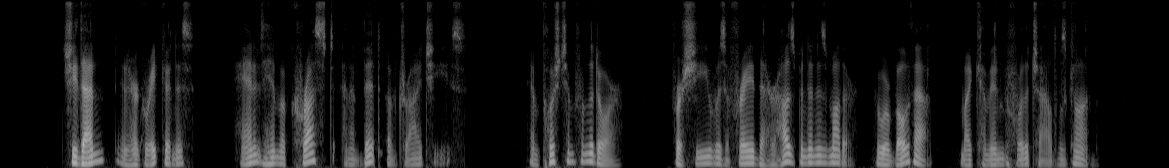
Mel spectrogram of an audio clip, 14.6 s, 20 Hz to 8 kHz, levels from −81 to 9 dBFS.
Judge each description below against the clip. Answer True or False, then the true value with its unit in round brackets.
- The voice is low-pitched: True (105 Hz)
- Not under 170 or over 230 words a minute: True (180 wpm)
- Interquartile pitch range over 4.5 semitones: True (5.2 semitones)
